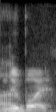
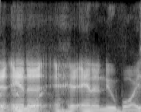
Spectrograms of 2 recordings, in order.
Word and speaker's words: Anunoby: OG Anunoby, otherwise known as OG Anunoby, it's a new boy. And a new boy.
